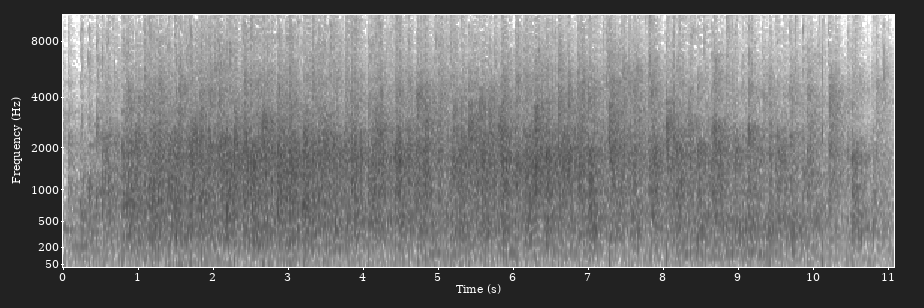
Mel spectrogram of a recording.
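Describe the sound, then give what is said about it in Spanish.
Loud, sustained applause from a crowd, a dense wash of many hands clapping at once that stays steady for about ten seconds before easing slightly, given as applause to God (the Eternal) during a religious sermon. “Fuerte aplauso al Eterno.”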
